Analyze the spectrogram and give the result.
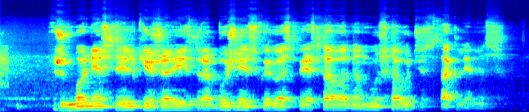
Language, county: Lithuanian, Utena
